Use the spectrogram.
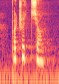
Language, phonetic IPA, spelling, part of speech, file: Belarusian, [pat͡ʂuˈt͡sʲːo], пачуццё, noun, Be-пачуццё.ogg
- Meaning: 1. sense 2. feeling 3. emotion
